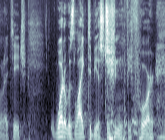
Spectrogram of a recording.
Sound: chuckles

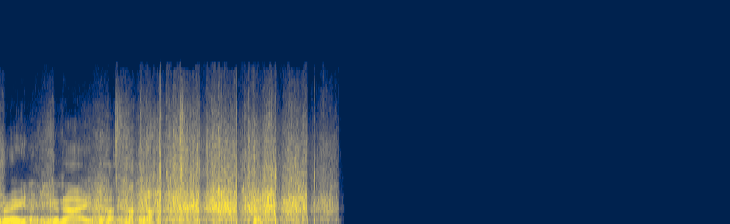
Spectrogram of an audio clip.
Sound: laughing; audience applauding

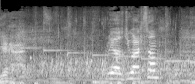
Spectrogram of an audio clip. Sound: bubbling

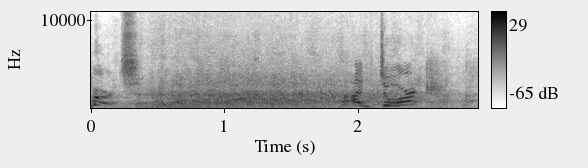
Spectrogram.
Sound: laughing

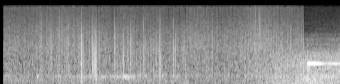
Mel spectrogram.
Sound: vinyl record crackling

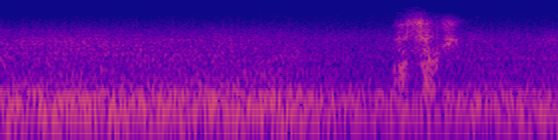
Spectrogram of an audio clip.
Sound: speaking japanese

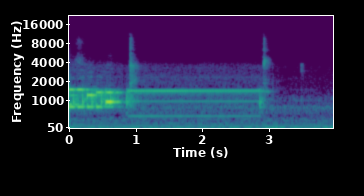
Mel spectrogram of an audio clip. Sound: click

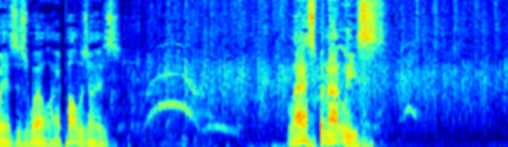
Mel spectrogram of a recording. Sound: applause

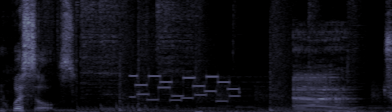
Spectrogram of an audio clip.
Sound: beeping

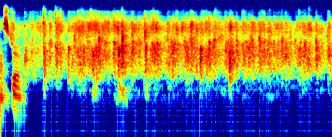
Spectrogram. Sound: audience applauding

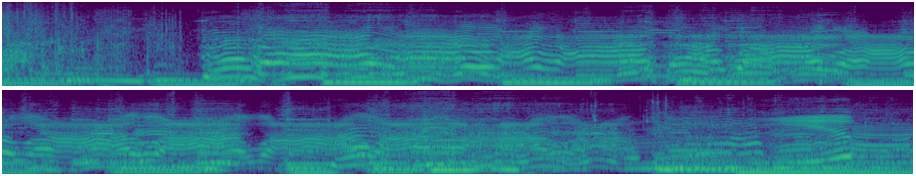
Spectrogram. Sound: laughing

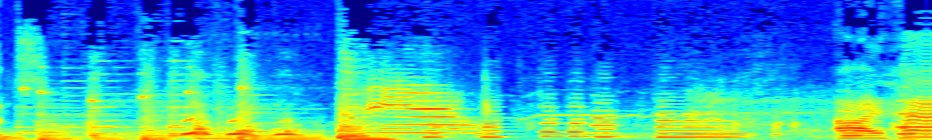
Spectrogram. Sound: barks; cat meows

